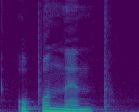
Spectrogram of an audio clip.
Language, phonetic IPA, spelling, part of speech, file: Ukrainian, [ɔpɔˈnɛnt], опонент, noun, Uk-опонент.ogg
- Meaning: opponent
